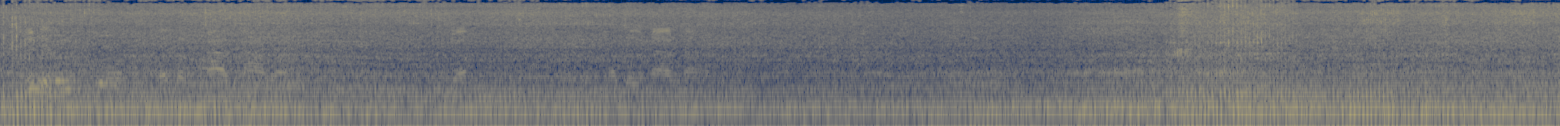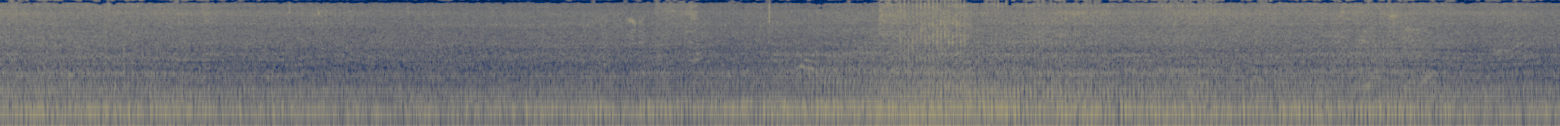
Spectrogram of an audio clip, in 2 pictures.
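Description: A pack of quarter midget race cars running their small Honda engines at racing speed, a steady buzzing drone. It swells louder about twelve seconds in and again around twenty-five seconds as the field sweeps past.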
